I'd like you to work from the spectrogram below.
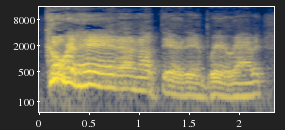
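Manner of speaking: growling, rasping wolf voice; wolves. Acted. Wolves sending Brer Rabbit up to bed, growling. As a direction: growl it out with claws up. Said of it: "so they all went".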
